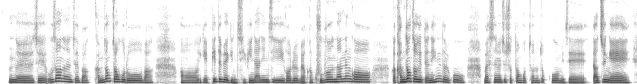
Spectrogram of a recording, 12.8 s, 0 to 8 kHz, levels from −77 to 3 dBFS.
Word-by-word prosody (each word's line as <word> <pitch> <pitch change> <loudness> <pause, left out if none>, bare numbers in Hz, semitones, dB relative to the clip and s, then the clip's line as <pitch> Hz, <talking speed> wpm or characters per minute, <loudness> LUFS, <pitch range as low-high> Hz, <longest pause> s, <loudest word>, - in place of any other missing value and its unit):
네. 185 -4 +2
이제 175 0 -2
우선은 240 +3 0
이제 190 -4 -3
막 170 -2 -7
감정적으로 200 -5 +1
막 155 +1 -5 0.5
어 165 -1 -4
이게 165 - -3
피드백인지 180 -9 0
비난인지 195 +2 +1
이거를 175 -1 -1
약간 160 +1 -4
구분하는 225 +7 +1
거가 210 -4 -1
감정적일 220 +1 +6
때는 190 -2 0
힘들고 205 -6 -1 0.3
말씀해 200 +1 -1
주셨던 190 -2 -4
것처럼 170 -1 -6
쪼끔 180 -4 -4
이제 150 -1 -3
나중에 175 -3 +2
190 Hz, 295 characters per minute, -22 LUFS, 170-215 Hz, 0.5 s, 감정적일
